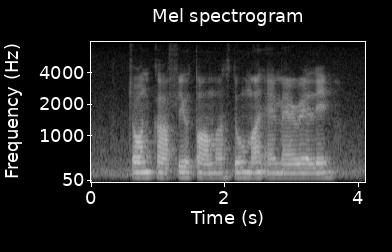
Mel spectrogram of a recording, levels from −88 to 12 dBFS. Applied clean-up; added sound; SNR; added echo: none; none; none; none.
